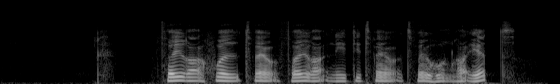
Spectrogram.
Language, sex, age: Swedish, male, 40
